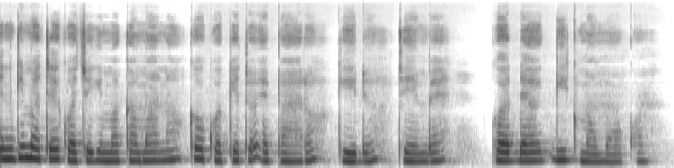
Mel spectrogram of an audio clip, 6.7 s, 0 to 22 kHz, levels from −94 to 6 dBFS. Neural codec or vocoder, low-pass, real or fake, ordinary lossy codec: vocoder, 44.1 kHz, 128 mel bands, Pupu-Vocoder; 19.8 kHz; fake; none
